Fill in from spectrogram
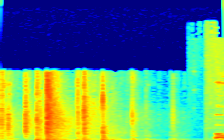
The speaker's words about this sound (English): That chair doesn't look very sturdy. You fell right through it. Yeah, maybe because it's a little rotten.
